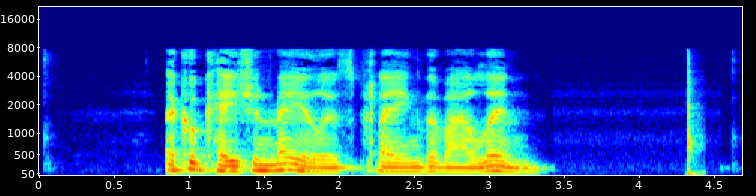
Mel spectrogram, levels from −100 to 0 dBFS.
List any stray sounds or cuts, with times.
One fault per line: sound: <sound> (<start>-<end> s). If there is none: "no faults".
sound: squeak (4.3-4.5 s)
